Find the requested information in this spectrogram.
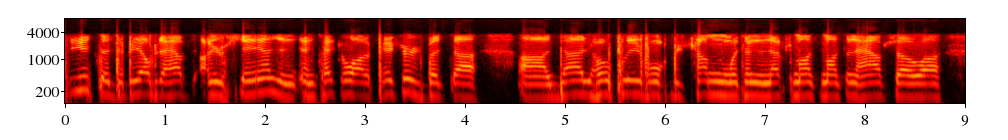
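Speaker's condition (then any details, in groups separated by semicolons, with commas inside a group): Oral cancer; may be hard to understand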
